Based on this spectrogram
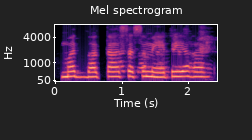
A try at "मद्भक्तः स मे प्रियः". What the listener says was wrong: जी प्रभु जी, दो स का साउंड था। बट हाँ ठीक है, प्रिय ठीक था, शायद ठीक था।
